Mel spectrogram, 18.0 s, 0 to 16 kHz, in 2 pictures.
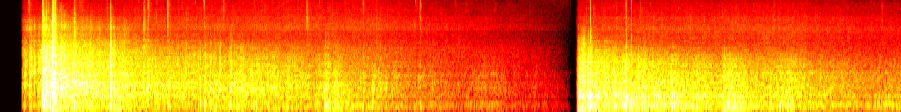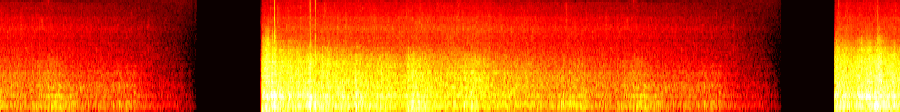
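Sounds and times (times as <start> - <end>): rain: 0.2 - 5.1, 6.0 - 10.2, 11.7 - 16.3
thunderclaps: 0.2 - 5.1, 5.8 - 10.4, 11.6 - 16.3, 17.4 - 18.0.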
